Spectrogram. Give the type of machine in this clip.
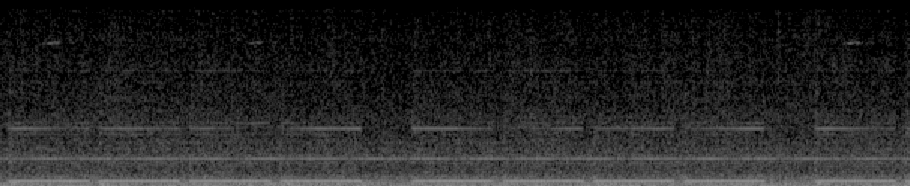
slide rail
